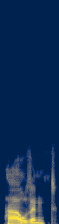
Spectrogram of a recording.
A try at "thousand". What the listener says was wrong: Thousand. Get the little bit of a in there so you can hear it. Thousand.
